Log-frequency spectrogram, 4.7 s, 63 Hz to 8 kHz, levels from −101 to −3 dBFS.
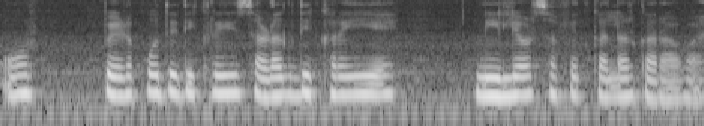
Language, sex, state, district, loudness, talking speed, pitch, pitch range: Hindi, female, Bihar, Bhagalpur, -24 LUFS, 205 wpm, 215 Hz, 205-220 Hz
